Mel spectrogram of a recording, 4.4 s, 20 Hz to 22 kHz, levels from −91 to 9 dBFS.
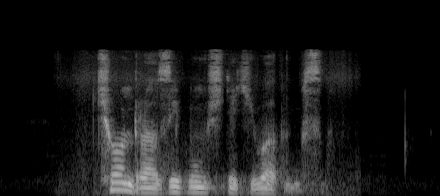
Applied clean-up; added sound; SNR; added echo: neural separator model SepFormer DNS4.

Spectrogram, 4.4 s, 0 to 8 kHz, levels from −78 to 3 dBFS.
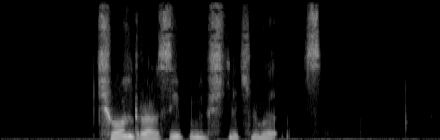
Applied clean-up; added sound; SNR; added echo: neural diffusion model UNIVERSE++.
